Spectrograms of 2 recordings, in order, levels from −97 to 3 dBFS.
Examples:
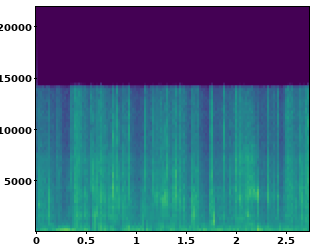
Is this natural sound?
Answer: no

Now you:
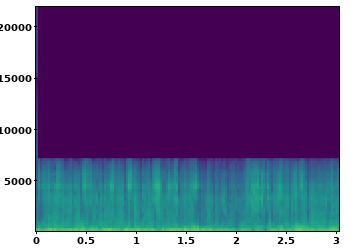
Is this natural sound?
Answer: no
